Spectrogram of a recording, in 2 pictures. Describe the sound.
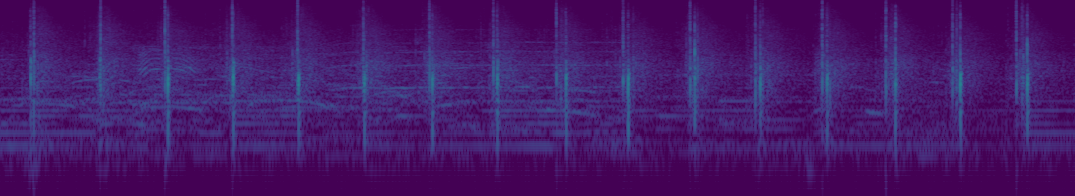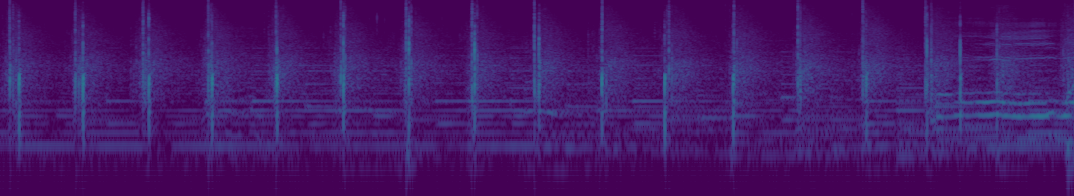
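An audience claps together in praise of Christ in a steady, even beat, roughly two claps per second, over sustained music and voices, with scattered cheers rising toward the end.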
